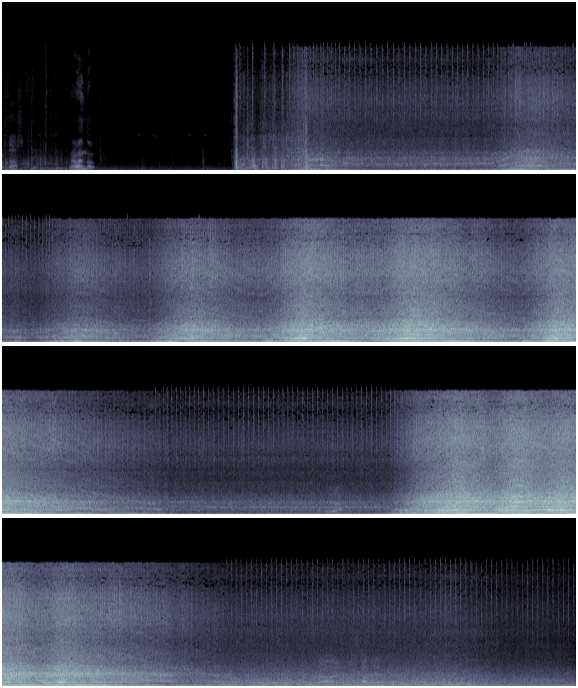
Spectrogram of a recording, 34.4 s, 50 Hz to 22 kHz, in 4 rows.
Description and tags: Sports car engine.
Recorded with my Zoom H4n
